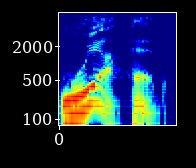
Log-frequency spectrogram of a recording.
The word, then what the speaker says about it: Muirhead: How do you say it? Muirhead. No hard R in there.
